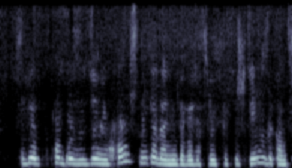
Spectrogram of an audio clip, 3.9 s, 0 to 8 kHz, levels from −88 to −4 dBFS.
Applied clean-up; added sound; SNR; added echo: neural mask model Resemble Enhance denoiser.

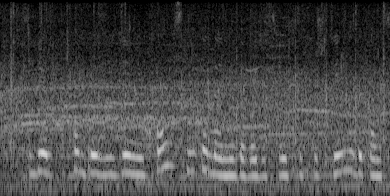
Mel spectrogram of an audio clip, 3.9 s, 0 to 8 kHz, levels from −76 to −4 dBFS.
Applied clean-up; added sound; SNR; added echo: none; Applause; 6 dB; none.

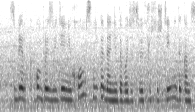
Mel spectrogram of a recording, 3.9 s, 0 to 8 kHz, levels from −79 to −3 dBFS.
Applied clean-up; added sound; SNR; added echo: none; none; none; none.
